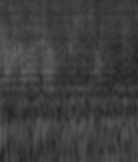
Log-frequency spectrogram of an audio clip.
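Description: A newly installed toilet in an old jailhouse building bathroom flushes with a steady close-up rush of water that fills the short moment, no voices.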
